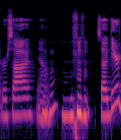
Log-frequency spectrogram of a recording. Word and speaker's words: Versailles: And I know from experience that even though it's a French name, they don't pronounce it that way in Kentucky. Right. It's Versailles and not Versailles.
